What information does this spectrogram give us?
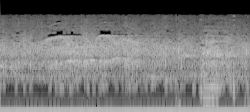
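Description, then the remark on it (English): Sustained audience applause for the band, a dense wash of many hands clapping at steady loudness for a few seconds, with faint voices mixed in toward the end. “Hey, y'all give the band another big round of applause.”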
